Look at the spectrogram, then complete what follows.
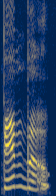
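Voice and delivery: put-on high, slow, crying child's voice; a girl wailing for her teddy; despairing cry. Girl dismayed at the news.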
